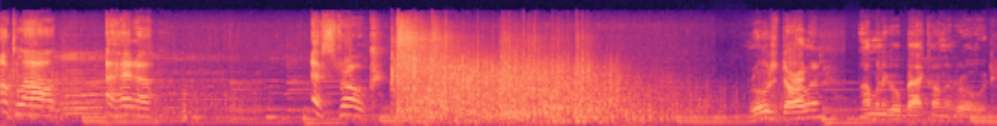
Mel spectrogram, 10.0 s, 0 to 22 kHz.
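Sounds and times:
speech: 0.1 - 2.0, 3.1 - 6.1, 7.5 - 9.9
deep rumble of thunder from a lightning storm: 3.9 - 8.2.

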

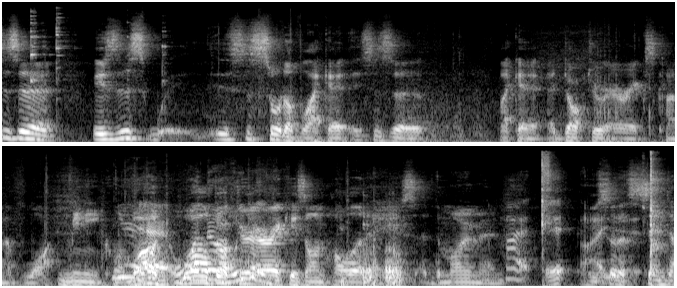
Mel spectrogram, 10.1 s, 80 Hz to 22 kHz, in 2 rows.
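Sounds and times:
spoon scraping and clinking against a glass while scooping sorbet: 0.0 - 1.7
speech: 0.0 - 10.0.

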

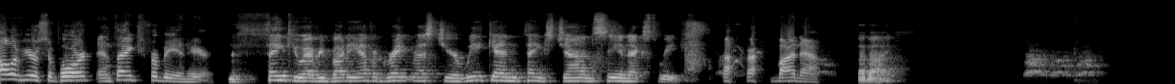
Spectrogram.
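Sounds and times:
speech: 0.0 - 9.1
laughter: 6.8 - 8.2
dog barking: 8.1 - 8.4, 10.2 - 11.2.

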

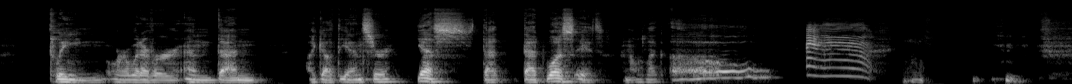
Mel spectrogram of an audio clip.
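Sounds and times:
speech: 0.5 - 7.2
frightened cat meowing: 8.1 - 8.8.

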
